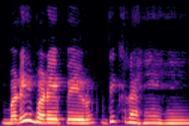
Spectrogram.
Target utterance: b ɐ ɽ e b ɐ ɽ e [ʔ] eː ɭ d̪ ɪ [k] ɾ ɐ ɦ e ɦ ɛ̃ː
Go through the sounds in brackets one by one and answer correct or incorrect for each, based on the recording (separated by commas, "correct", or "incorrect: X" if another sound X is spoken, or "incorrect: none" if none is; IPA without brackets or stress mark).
incorrect: p, incorrect: kʰ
